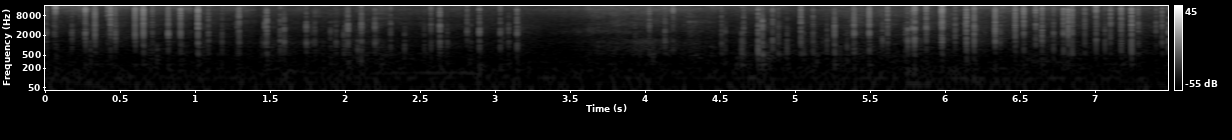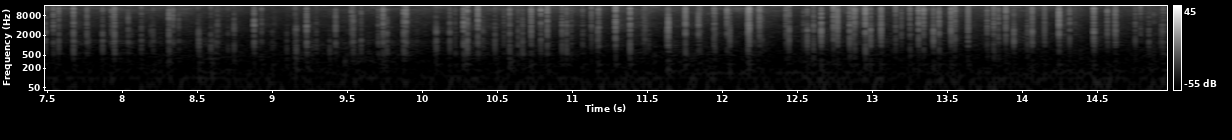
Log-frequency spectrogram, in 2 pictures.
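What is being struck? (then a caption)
Foil-covered hardcover book. Long acrylic nails tap and scratch across a solid, silver mirror-foil hardcover book lying flat on a table. The result is a steady, dense stream of crisp clicks and crackly scratching with bright edges and a low rumble underneath, easing briefly around the third second before continuing evenly.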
